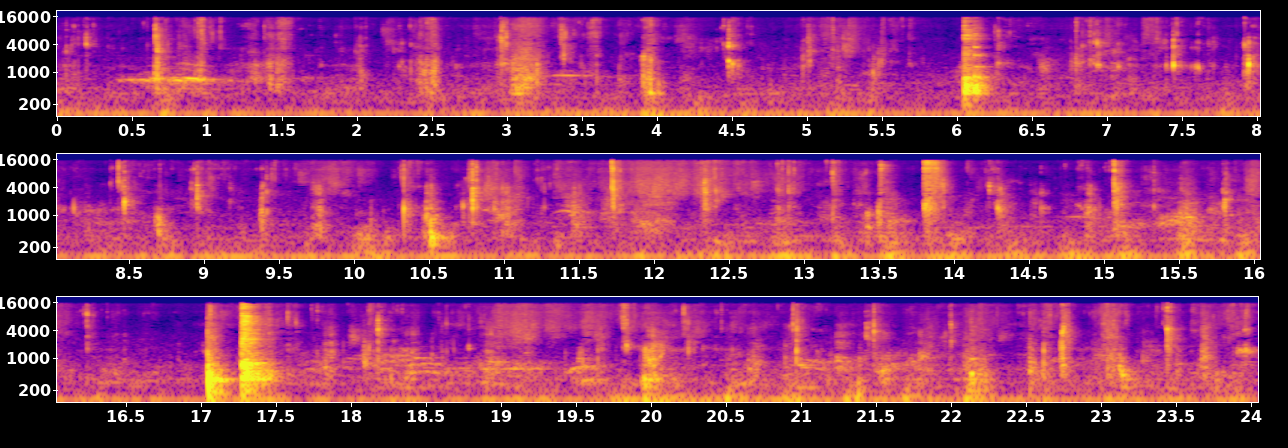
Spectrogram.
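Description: Close, faint eating sounds: a man chewing mouthfuls of rice and chicken curry, with irregular soft clicks and crackles as his fingers mix rice on a steel plate. A sharper knock stands out about seventeen seconds in.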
